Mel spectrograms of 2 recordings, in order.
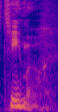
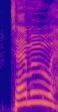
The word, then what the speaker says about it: Temu: up my up is Teemu yeah I guess it's pronounced temu I didn't know I didn't know that either because the kids all say team and they freaked out when they saw spots for this you know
